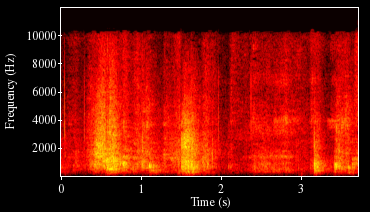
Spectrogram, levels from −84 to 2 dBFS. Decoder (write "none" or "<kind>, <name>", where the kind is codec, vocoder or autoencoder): none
